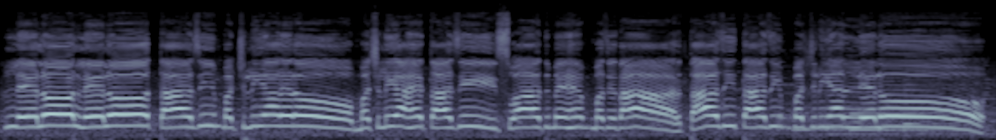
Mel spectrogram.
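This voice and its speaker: A man's voice: very high-pitched, flat delivery, slow, few pauses, faint music behind, some chatter behind. A man playing a suspicious, exclaiming village fish seller in a cartoon story. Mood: hawking.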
